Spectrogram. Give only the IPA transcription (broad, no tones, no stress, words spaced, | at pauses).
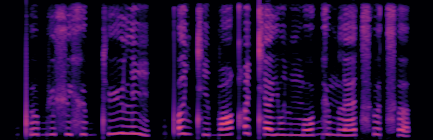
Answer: pʼɯbyʃyxʲub tʰy li | pʼʌʎcʰi bɑqʰicʰɛjuʎ mo ɡʲɯm lɛt͡sʰɯt͡sʰə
